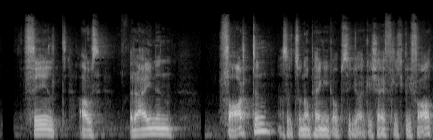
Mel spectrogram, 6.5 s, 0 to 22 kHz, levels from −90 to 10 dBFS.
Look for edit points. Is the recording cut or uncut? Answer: cut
